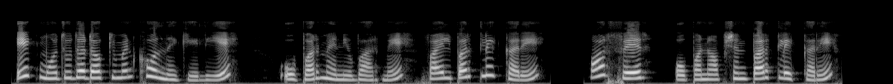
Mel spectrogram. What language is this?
Hindi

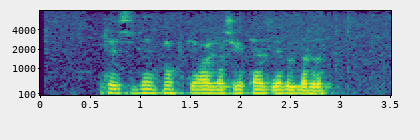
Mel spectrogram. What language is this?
Uzbek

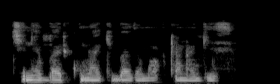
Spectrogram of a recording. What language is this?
Swahili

